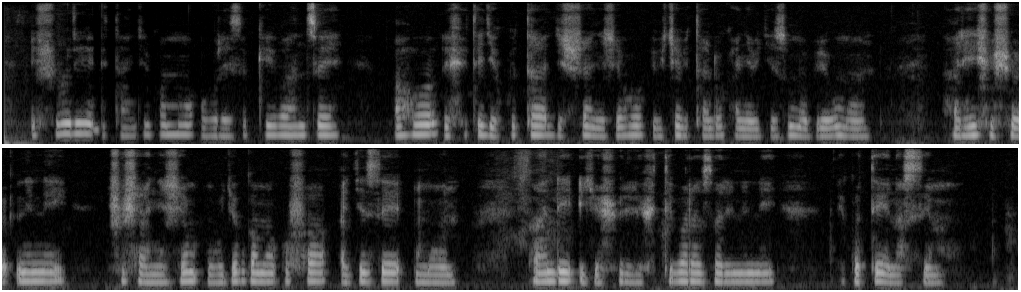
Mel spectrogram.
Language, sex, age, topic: Kinyarwanda, female, 25-35, education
